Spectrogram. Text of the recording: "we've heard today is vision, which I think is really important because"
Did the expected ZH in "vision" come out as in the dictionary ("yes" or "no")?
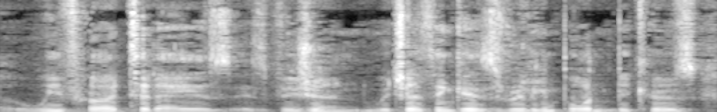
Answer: yes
